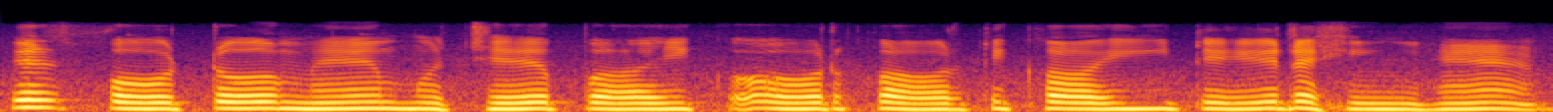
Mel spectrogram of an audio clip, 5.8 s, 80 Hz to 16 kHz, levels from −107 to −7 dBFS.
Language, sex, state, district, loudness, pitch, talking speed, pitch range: Hindi, female, Madhya Pradesh, Katni, -13 LUFS, 195 Hz, 115 wpm, 190-205 Hz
